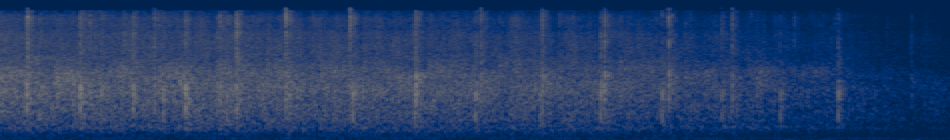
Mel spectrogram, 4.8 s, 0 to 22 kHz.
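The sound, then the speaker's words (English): A crowd applauds the school administrators and school staff of the class of 2017, dense clapping with sharp individual claps standing out, gradually thinning and fading toward the end. “Can we hear it for our administrators and our school staff?”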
